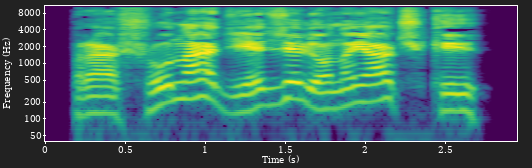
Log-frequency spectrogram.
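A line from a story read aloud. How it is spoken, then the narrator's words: Stern. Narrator (Russian): строго сказал Фарамант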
